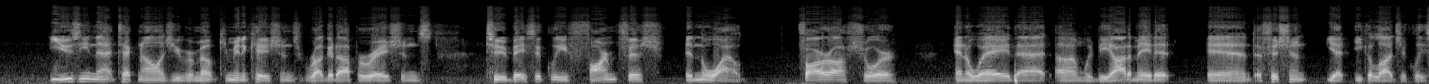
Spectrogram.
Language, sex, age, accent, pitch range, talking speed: English, male, 40-59, American, 95-110 Hz, 120 wpm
